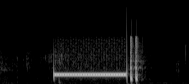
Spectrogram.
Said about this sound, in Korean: 그래서 공중전화를 찾아 집에 전화를 했죠. 누구보다 저를 아껴주시는 어머니가 받길 바라면서요.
